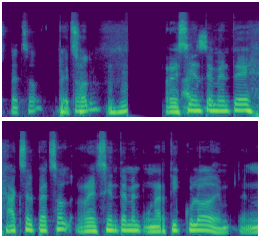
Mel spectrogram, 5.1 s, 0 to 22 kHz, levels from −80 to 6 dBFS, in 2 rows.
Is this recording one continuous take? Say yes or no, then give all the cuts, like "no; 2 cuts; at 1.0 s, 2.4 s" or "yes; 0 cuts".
no; 1 cut; at 4.0 s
